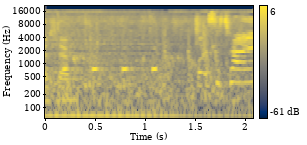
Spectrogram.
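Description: A young woman speaks nearby with animation.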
